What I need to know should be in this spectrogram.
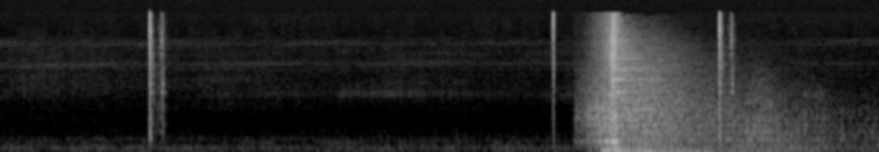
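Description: Menu clicks tick sharply a few times.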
